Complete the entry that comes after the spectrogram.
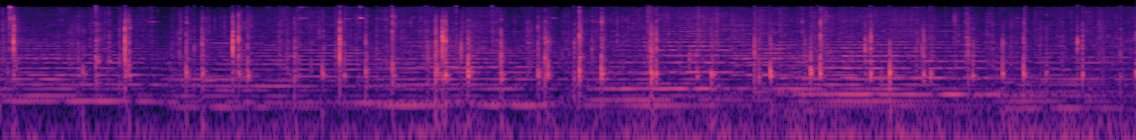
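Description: Hooves of an open horse-drawn carriage carrying King Leopold I and the town council clip-clop in a steady, brisk rhythm of sharp repeated knocks as it stops at the house of Hendrik Conscience, with a low rolling rumble of wheels beneath and a faint murmur of voices.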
